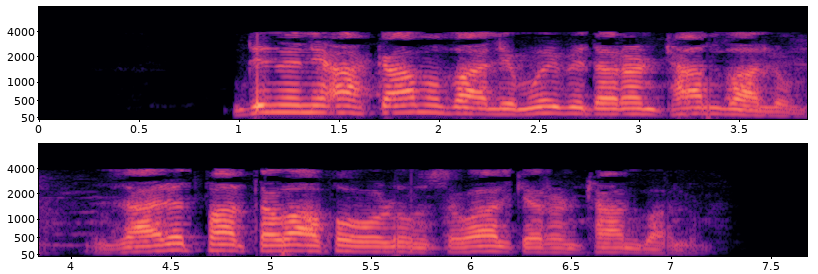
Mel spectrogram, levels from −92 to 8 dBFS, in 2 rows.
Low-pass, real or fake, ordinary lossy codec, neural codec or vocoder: 7.2 kHz; real; AAC, 16 kbps; none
